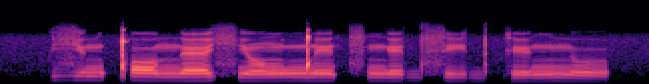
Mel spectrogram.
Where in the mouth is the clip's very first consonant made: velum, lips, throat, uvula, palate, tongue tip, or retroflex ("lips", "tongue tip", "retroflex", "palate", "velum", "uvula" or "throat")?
tongue tip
